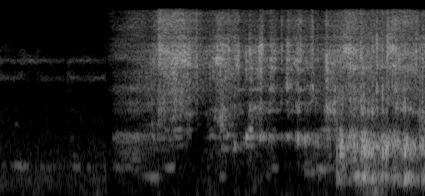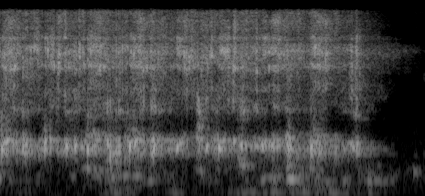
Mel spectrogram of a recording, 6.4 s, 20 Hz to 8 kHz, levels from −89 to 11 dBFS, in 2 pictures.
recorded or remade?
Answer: remade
